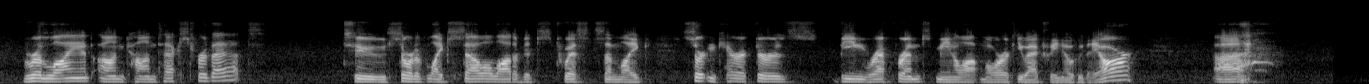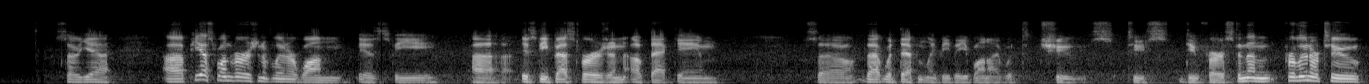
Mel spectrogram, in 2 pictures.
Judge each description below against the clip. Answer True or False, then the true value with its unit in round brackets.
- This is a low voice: True (115 Hz)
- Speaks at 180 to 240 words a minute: False (150 wpm)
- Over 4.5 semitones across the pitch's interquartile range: True (5.4 semitones)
